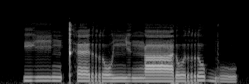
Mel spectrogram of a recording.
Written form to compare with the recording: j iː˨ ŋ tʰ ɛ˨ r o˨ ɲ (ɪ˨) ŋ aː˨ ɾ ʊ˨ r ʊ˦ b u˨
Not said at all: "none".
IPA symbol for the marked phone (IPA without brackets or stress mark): ɪ˨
